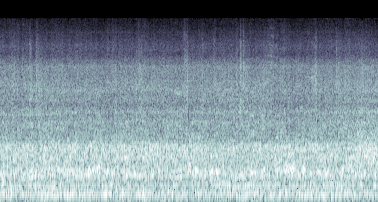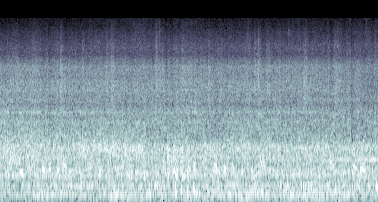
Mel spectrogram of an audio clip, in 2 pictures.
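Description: Steady background rumble and hiss, even in level throughout, with no clear speech.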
